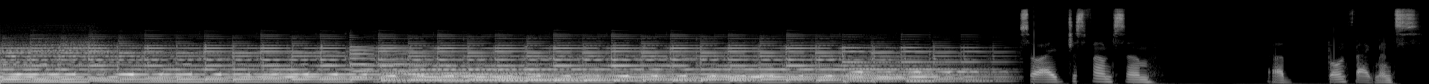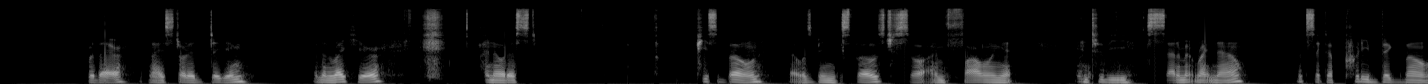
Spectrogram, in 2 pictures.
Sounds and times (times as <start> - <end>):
Speech: 10.2 - 11.6, 12.7 - 14.3, 15.2 - 16.8, 17.4 - 19.6, 21.3 - 24.4, 25.1 - 28.5.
